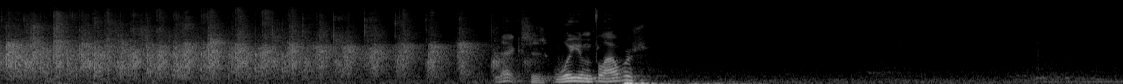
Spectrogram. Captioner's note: applause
